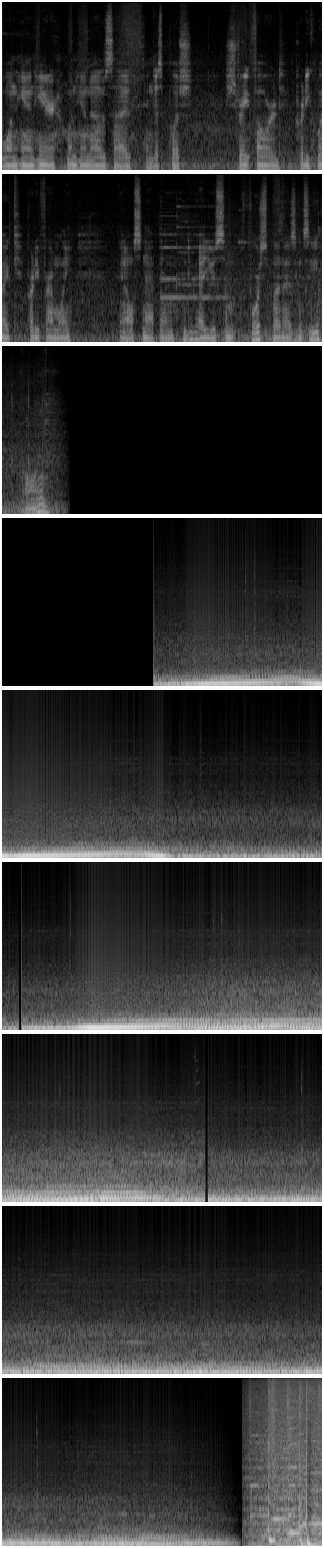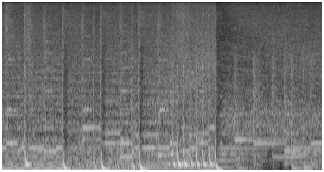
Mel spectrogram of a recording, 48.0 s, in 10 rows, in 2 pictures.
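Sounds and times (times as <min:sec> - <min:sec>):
car engine from inside cabin: 0:16.7 - 0:42.0.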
